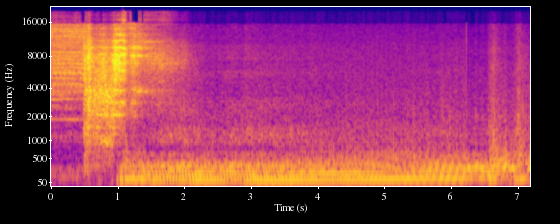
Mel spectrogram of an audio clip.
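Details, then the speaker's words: Nissan Skyline GTR R32 with a freshly refitted straight pipe: quick crank, catches and settles into a loud, steady straight-pipe idle with no puffing or hissing; startup check shows no exhaust leak. "I'm sure you guys just want to hear it so it's on that straight pipe you boys on nice and tight I'm gonna give it a quick startup make sure there's no leak"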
